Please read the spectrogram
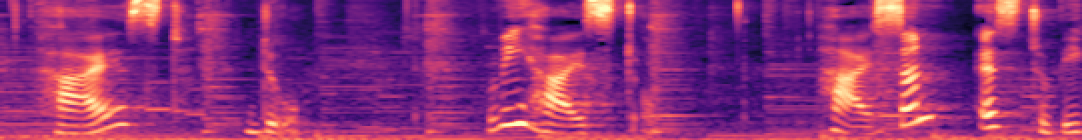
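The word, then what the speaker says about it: wie heißt: is v heist do we heist heisen is to be called v like an long e and tree heist like s and soda we heist do and the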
